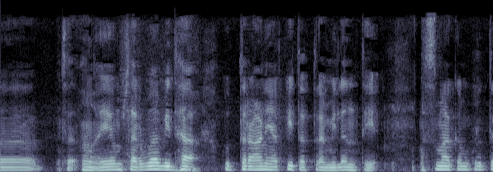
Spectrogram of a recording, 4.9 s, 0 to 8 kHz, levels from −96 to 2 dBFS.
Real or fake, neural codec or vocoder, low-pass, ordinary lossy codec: real; none; 7.2 kHz; AAC, 32 kbps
